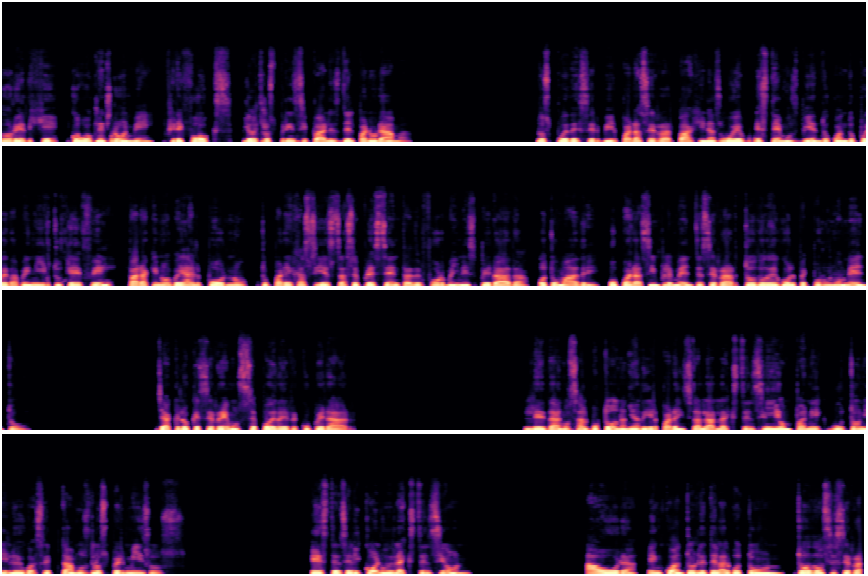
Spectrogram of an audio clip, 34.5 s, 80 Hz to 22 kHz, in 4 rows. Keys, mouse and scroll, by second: 7.0-7.5 scroll down 5, 8.2-8.9 scroll down 9, 9.4-10.0 scroll up 12, 10.7 scroll up 1, 11.3 scroll down 1, 11.9 click, 12.5-12.9 scroll down 7, 14.7 click, 15.8 click, 17.7 click, 18.4-19.7 scroll up 10, 23.4 click, 28.6 click.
